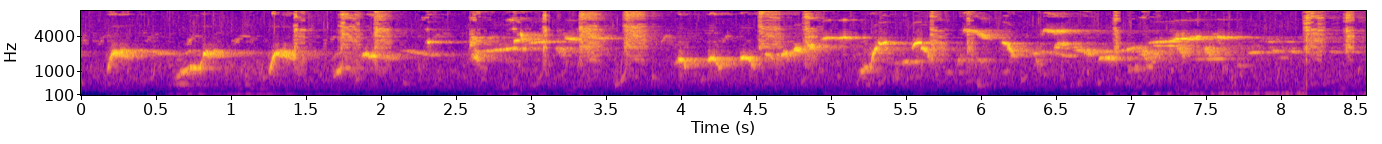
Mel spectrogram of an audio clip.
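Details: Master song of a white-rumped shama for training other shamas: continuous varied phrase of clear whistles, upward sweeps and scratchy harsh notes, a faint low hum underneath.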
